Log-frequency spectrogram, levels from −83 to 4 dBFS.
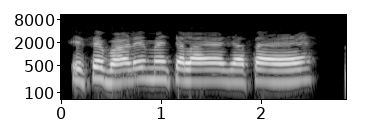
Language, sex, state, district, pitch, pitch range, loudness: Hindi, male, Bihar, Saran, 200 Hz, 190-215 Hz, -12 LUFS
